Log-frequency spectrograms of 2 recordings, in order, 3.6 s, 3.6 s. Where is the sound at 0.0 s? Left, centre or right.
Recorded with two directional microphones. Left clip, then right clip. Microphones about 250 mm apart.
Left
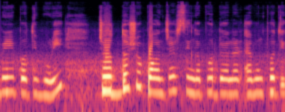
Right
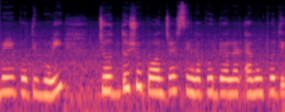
Left.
